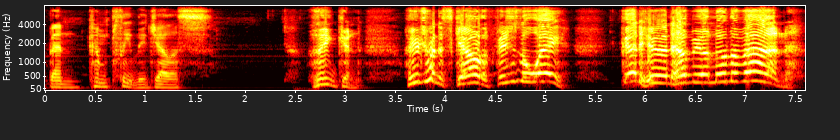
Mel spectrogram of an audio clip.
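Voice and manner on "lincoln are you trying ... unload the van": high, loud calling father voice; a dad yelling from the van. A narrator's reading. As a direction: shout across the lake to the boy. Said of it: "as his father told him".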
